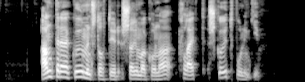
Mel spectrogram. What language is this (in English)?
Icelandic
